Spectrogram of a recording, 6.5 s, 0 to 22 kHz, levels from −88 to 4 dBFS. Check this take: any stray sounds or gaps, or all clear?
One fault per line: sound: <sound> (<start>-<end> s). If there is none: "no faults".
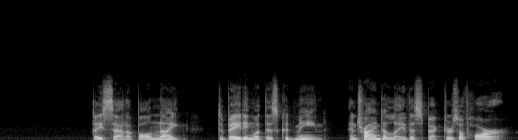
no faults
